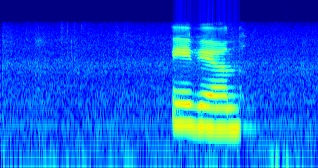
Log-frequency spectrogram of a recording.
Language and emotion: Russian, neutral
